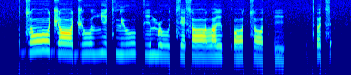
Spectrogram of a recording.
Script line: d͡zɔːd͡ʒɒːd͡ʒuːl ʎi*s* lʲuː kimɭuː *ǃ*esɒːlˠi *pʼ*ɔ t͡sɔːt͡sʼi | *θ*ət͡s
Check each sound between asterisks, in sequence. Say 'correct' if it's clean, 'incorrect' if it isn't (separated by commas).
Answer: incorrect, incorrect, correct, incorrect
